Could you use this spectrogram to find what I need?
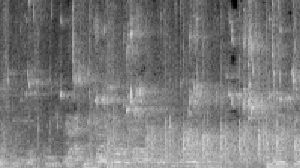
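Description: Basketball shoes squeak on the hardwood floor.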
